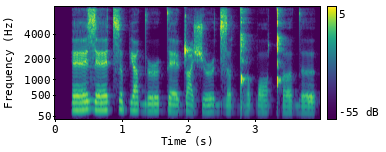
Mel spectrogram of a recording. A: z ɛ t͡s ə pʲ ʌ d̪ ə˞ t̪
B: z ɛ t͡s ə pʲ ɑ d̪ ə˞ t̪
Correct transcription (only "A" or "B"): B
